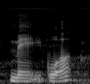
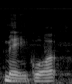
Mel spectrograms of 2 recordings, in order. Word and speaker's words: Měiguó: In the Mandarin Chinese language, the United States of America is called Meiguo, just two syllables, Meiguo, and translated literally, that means the beautiful country.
